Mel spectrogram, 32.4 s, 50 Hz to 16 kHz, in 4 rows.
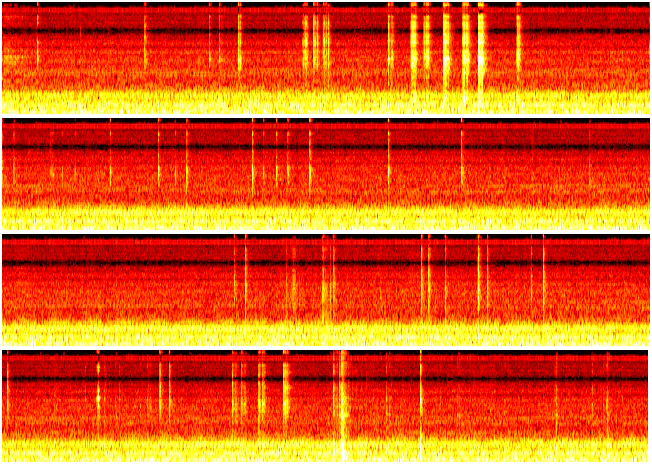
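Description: Light clicks and taps of 3D-printed plastic parts and arm tubes being handled and pushed together during quadcopter frame assembly, with a cluster of clicks about four to six seconds in and a single sharper knock near the end, over a steady low hum.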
